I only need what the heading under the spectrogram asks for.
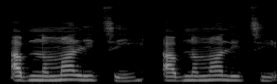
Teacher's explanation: Now we have a word that ends with ty. The stress is on the anti-penultimate syllable, which is the third syllable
